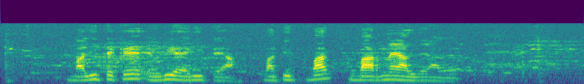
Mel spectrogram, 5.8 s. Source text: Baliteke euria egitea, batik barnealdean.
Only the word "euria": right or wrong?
right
